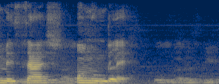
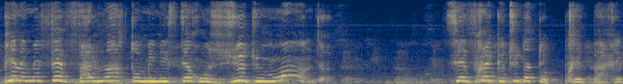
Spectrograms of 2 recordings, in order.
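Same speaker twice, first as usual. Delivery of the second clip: rising, louder preacher's call; preaching; 6 semitones higher, 5 dB louder than usual. Acted. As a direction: proclaim it to the congregation. Preaching rises in force.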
